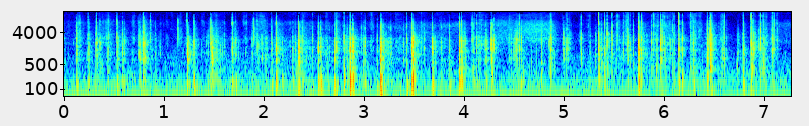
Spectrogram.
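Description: A small printed yellow-green cardboard crayon box is held up in both hands while long nails tap and scratch its printed surface. Many quick, dry taps and scratchy crinkles come in an irregular stream, each short and bright with almost no ring, over a faint low hum.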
